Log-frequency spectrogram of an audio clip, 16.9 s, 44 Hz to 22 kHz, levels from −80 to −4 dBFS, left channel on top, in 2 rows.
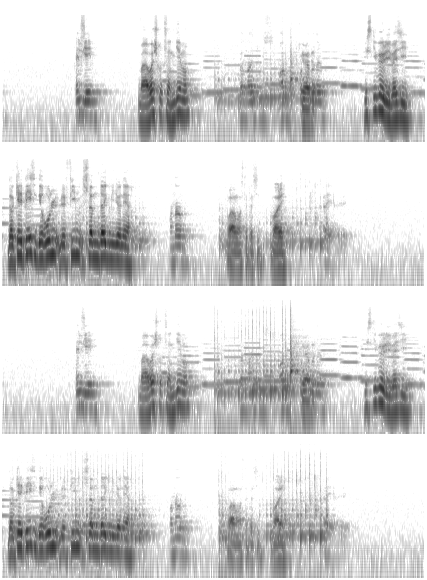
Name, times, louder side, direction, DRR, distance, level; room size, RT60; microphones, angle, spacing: voice 1, 1.5-1.9 4.7-6.5 11.8-12.2 14.9-15.4, left 3 dB, 60° left, 5 dB, 1.2 m, -39 dB
voice 2, 2.7-3.8 6.0-6.2 7.2-8.1 8.6-11.1 12.9-14.1, left 4 dB, 40° left, 10 dB, 0.3 m, -28 dB
Wind instrument woodwind instrument, 2.9-5.9 6.3-9.7, right 2 dB, 35° right, 1.0 m, -50 dB
sound 1, 4.2-6.3 8.7-11.6 12.8-15.0, right 5 dB, 75° right, 0.4 m, -43 dB
16.0 x 9.3 x 3.0 m, 0.74 s
head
